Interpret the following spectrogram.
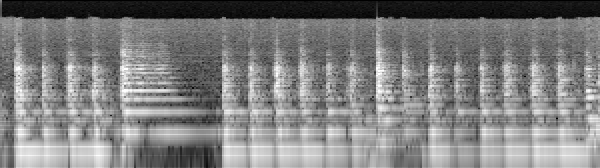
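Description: Solo cello playing short, detached low notes in an even rhythm of about four a second, with one longer, higher note about a second in. It is a passage meant to portray thieves sneaking around.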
